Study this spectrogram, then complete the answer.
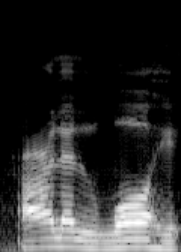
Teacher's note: علی اللہ، یہاں پر دیکھیں اللہ کا لام اس زبر کی وجہ سے پر پڑھا جائے گا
